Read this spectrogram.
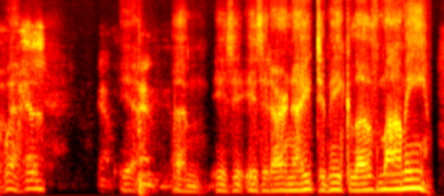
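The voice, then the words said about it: Ronald Reagan impression. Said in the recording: “do you do an impression of Ronald Reagan?”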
